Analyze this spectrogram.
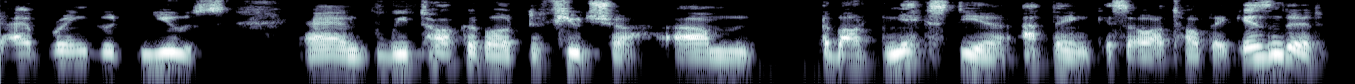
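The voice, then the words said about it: German accent. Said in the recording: “As you probably hear from my voice, I'm from Germany”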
